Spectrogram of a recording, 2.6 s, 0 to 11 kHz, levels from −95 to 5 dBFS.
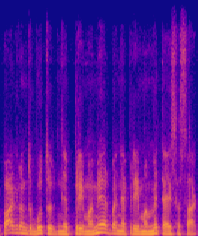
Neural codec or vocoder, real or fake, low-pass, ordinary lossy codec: none; real; 9.9 kHz; Opus, 24 kbps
